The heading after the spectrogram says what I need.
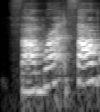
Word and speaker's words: Sabra: Or Sabra, is that how you say it? Yes, that's correct.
